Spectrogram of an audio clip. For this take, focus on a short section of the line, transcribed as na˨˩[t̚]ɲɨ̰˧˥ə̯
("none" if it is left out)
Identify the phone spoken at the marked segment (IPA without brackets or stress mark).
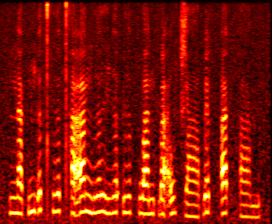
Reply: k̚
